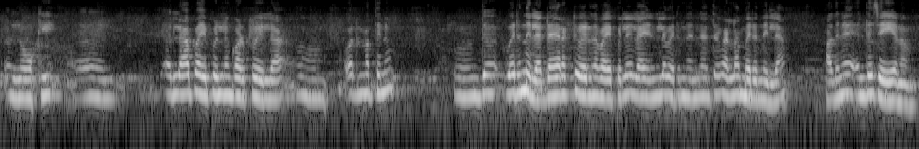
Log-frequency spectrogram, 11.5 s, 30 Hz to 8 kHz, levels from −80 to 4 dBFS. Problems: background sounds at intervals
